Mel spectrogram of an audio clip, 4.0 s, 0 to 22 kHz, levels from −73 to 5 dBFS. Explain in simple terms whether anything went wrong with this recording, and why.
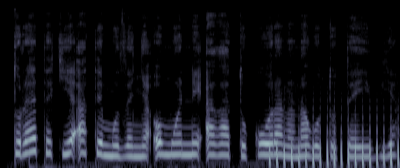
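A train of clicks runs from 2.69 s to 3.99 s: about twenty sharp ticks at a steady 14 per second, sitting on top of the speech and loud against it. The likely cause is electrical interference or a faulty connection or power supply.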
